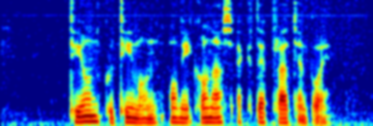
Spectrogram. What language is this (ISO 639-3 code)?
epo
